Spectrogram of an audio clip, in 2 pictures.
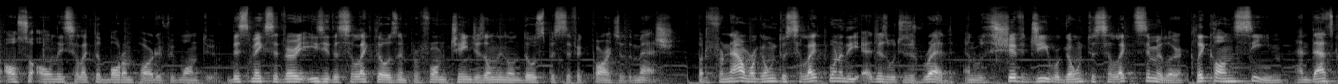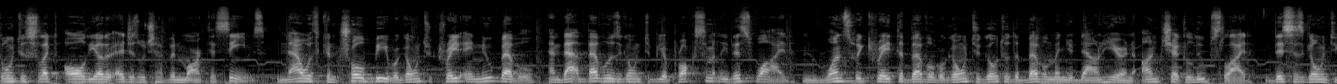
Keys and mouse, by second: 0.4 l, 1.2 middle click, 2.2 ctrl+z, 3.0 i, 4.7 s, 5.4 click, 5.8 middle drag, 6.2 ctrl+z, 6.5 ctrl+z, 6.7 ctrl+z, 6.9 2, 7.2 click, 8.1 z, 8.7 middle click, 9.5 z, 9.9 shift+g, 13.4 middle drag, 15.5 middle click, 16.0 middle click, 16.8 ctrl+b, 21.8 middle click, 25.3 click, 25.9 middle click.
